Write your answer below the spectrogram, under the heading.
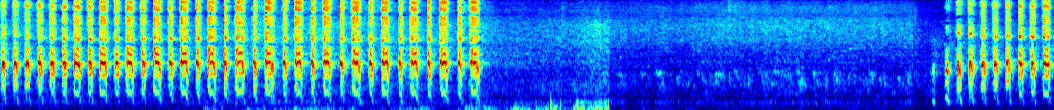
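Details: Chukar partridge call for hunting use: a long, even series of loud harsh chuk notes, with low thumping noise near the end, then several seconds of near silence before the rapid calling returns.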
